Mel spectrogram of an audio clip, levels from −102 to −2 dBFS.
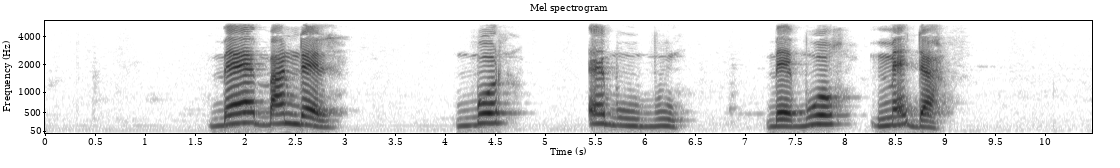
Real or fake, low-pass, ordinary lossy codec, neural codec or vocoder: real; 5.4 kHz; AAC, 48 kbps; none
